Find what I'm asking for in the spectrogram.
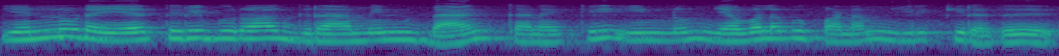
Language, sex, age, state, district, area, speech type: Tamil, female, 30-45, Tamil Nadu, Pudukkottai, urban, read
